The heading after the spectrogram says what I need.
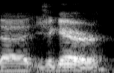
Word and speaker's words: Giguere: And Giguere, I think is the correct pronunciation, did accept the award like a man, and Connor McDavid did not.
